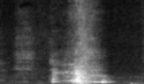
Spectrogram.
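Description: A short intake of breath followed by a single sharp, voiced sneeze from an adult woman; an ordinary sneeze.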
